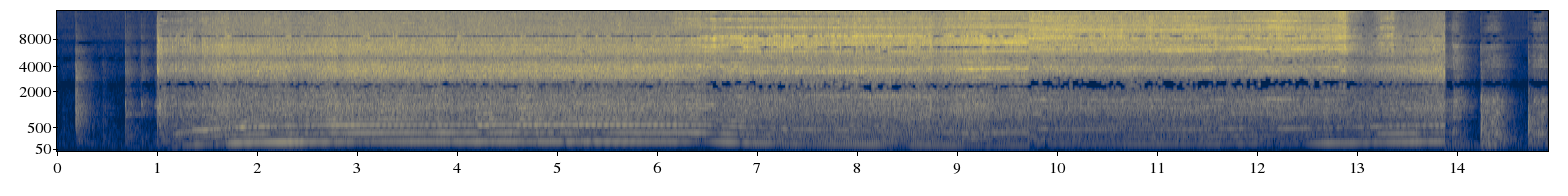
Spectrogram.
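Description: An angle grinder whirs loudly at high speed.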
